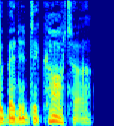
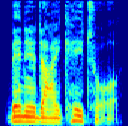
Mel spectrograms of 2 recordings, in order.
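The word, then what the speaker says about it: benedicatur: As sub-warden, I had to preside over dinner in hall and say grace before Benedictus Benedicat and after Benedicto Benedicata. I was one of the majority who pronounced this last word Benedicata. Some of the older, classically trained fellows pronounced it Benedicator, which fascinated me, although I never dared follow them.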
